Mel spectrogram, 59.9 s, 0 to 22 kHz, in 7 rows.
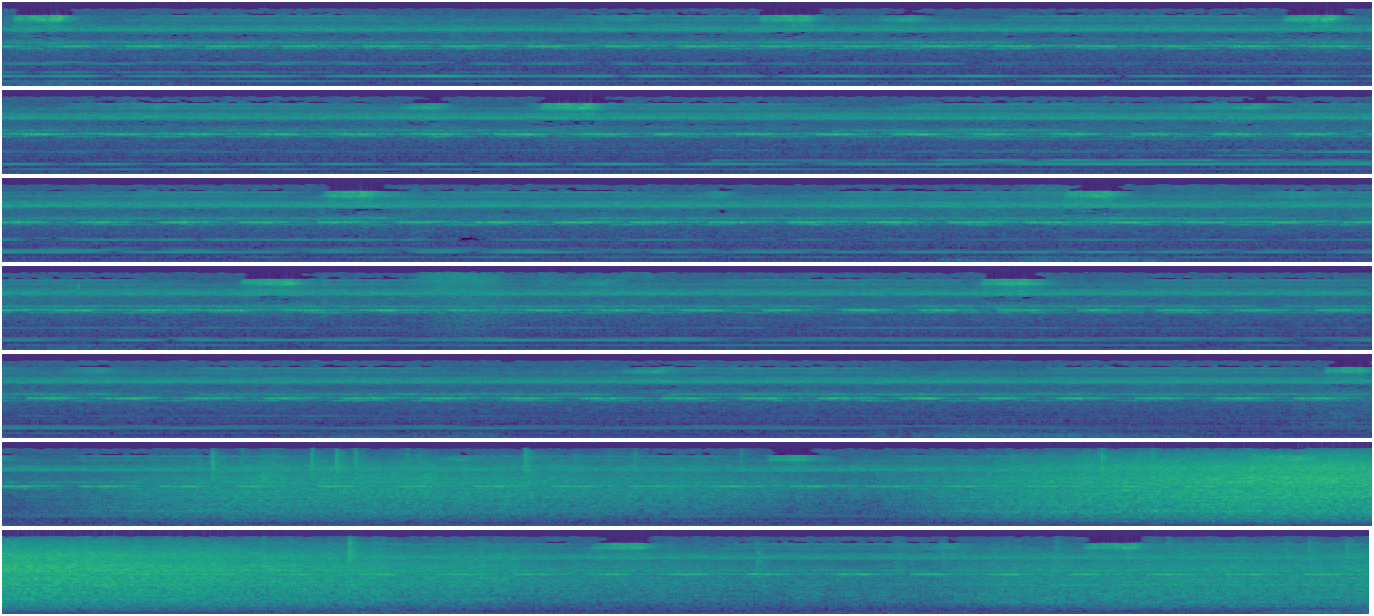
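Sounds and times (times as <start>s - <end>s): soft rushing hiss: 0.0s - 59.9s.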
